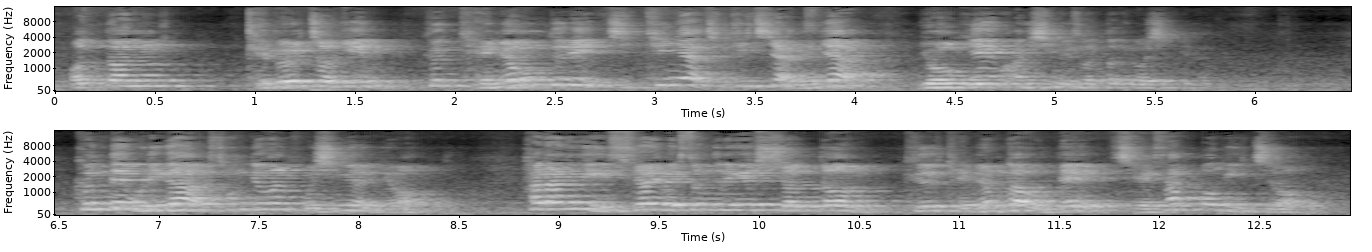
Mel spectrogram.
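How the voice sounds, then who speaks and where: A man's voice: high-pitched, a little mellow. A male pastor preaching to a young adult congregation, reading scripture aloud and asking rhetorical questions. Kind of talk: sermon. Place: church hall. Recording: echoey church hall mic from a distance with faint noise.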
